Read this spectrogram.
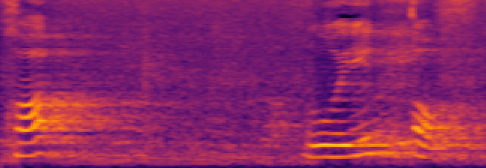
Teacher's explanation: Pangkal lidahnya naik tapi ujung lidahnya turun. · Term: isti'la tapi infitah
